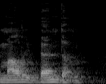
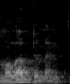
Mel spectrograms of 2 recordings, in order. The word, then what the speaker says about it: molybdenum: It looks, when you read it, it looks like molybdenum, but it's pronounced molybdenum.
